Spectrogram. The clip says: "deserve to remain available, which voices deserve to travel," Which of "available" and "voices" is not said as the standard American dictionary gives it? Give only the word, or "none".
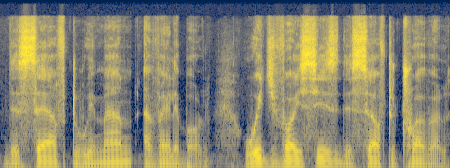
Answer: none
